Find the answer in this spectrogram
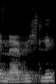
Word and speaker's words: knavishly: Next হচ্ছে কি ন্যাভিসলি, কে এর উচ্চারণটা এখানে সাইলেন্ট, NAVISHLY, KNAVISHLY, ন্যাভিসলি।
